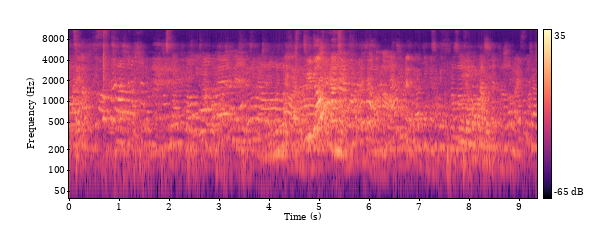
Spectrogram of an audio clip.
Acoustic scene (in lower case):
crowded indoor space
